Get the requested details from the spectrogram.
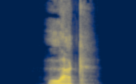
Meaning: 1. imperative singular of lacken 2. first-person singular present of lacken
- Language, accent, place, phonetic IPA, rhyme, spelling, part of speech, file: German, Germany, Berlin, [lak], -ak, lack, verb, De-lack.ogg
